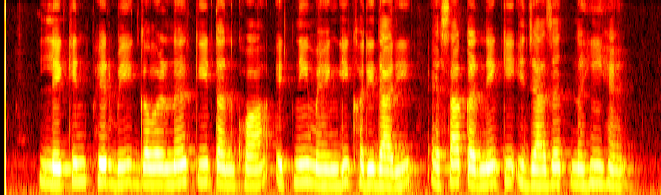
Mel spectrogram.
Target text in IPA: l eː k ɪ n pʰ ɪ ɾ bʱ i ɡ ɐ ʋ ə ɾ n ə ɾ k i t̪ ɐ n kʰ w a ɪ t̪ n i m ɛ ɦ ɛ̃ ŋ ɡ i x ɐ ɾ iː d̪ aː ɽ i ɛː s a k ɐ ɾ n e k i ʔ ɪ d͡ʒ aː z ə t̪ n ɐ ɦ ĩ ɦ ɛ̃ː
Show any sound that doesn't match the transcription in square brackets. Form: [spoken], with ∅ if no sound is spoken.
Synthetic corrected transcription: l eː k ɪ n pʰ ɪ ɾ bʱ i ɡ ɐ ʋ ə ɾ n ə ɾ k i t̪ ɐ n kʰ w a ɪ t̪ n i m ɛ ɦ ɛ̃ ŋ ɡ i x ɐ ɾ iː d̪ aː [ɾ] i ɛː s a k ɐ ɾ n e k i ʔ ɪ d͡ʒ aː z ə t̪ n ɐ ɦ ĩ ɦ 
